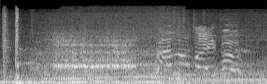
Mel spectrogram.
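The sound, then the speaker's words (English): A cruiser truck is thrown into gear and floored. Its engine roars loud and steady, and the revving tones climb toward the end as it speeds away. “Nick throws it in gear and stomps on the gas”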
